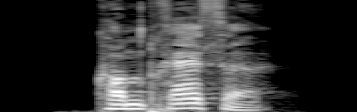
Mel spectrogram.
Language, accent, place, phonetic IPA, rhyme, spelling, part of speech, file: German, Germany, Berlin, [kɔmˈpʁɛsə], -ɛsə, Kompresse, noun, De-Kompresse.ogg
- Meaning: compress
